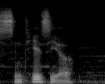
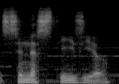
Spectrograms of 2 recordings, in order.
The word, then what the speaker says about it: synesthesia: of taste and utilize Synthesia that's not how to pronounce the word synesthesia by the way while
